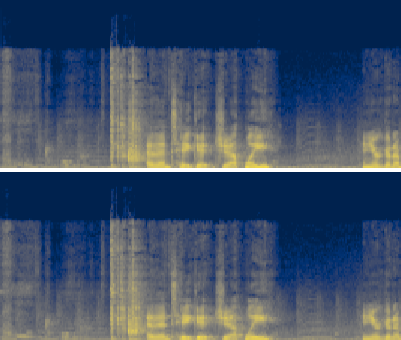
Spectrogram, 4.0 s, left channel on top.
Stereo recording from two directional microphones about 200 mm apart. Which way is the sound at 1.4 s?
50° left (ahead or behind).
